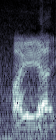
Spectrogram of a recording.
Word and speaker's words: paella: Paella is how you pronounce it.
